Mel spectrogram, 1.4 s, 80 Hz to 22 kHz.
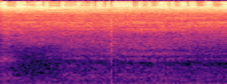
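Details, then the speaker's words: Shop air compressor on '89 Suburban exhaust job, radio off: faint steady hiss of escaping air with no rhythm over a quiet shop; compressor system has an air leak, not yet fixed. "now all you hear is the uh leak on the air compressor we'll get to that"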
